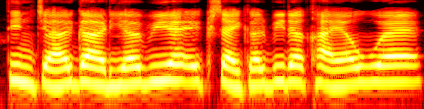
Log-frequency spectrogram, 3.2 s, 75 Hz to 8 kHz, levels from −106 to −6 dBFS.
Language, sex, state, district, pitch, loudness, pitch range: Hindi, female, Chhattisgarh, Raipur, 235 Hz, -16 LUFS, 215-245 Hz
